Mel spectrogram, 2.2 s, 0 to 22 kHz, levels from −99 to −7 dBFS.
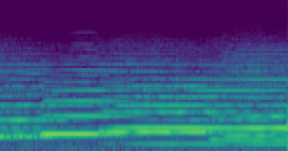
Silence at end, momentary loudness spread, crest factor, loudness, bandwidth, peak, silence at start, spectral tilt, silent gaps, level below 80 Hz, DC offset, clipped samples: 0 s; 4 LU; 10 dB; -33 LUFS; 6.8 kHz; -22 dBFS; 0 s; -6 dB/octave; none; -70 dBFS; under 0.1%; under 0.1%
